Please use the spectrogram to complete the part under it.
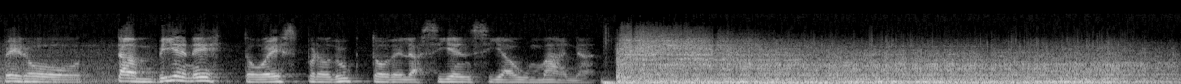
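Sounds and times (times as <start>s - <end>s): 
speech: 0.0s - 6.2s
atomic bomb explosion roar: 6.0s - 11.8s.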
